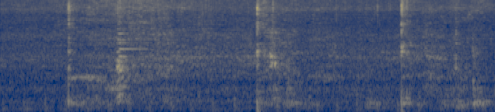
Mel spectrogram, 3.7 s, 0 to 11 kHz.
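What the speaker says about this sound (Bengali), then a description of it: "সবজি আর সয়াবিন। তো এটাও বেশ আমি কিছুক্ষণ আরও 2-3 মিনিট আমি ধিমে আঁচে কষিয়ে" Fried vegetables and soybean sauté gently in a pan over a low flame, with a faint, steady sizzle punctuated by a few light spatula taps and clinks spaced about a second apart.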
